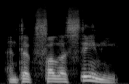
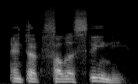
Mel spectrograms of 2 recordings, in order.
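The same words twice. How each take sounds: The two takes are said the same way.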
